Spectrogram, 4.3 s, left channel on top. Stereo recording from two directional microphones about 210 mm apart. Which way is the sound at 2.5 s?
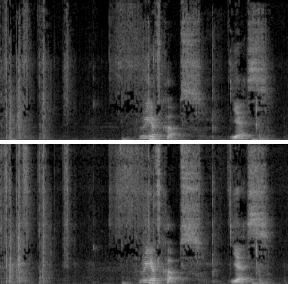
30° right (ahead or behind).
